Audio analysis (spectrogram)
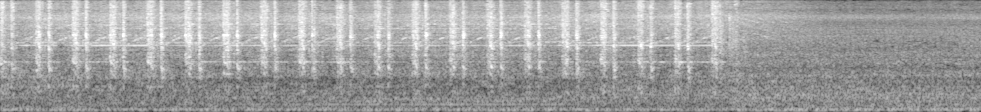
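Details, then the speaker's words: Diesel truck that wouldn't start after running fine the night before: uneven, lumpy clatter with sharp high ticking that stops partway; owner finds the fuel pump not pumping and concludes the fuel pump went bad. "Yep. So, our fuel pump went bad."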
